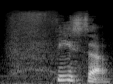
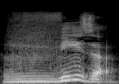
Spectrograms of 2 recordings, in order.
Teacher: i said fisa with an unvoiced f i should have said visa with a voiced v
